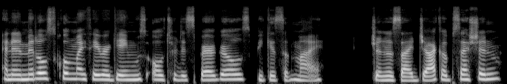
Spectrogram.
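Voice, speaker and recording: A woman's voice: a little high, steady tone, brisk, darkish tone, smooth, dry recording. Young Finnish-native woman YouTuber, casual Q&A voice-over, self-mocking, dry close mic. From Finland. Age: young adult. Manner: self-deprecating, dry jokes.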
